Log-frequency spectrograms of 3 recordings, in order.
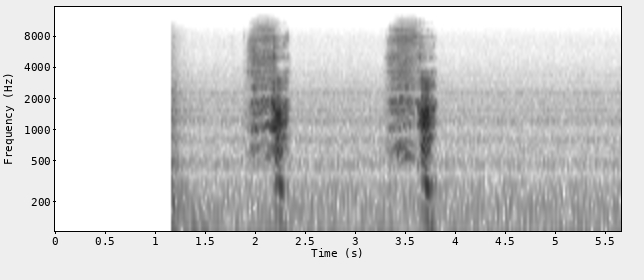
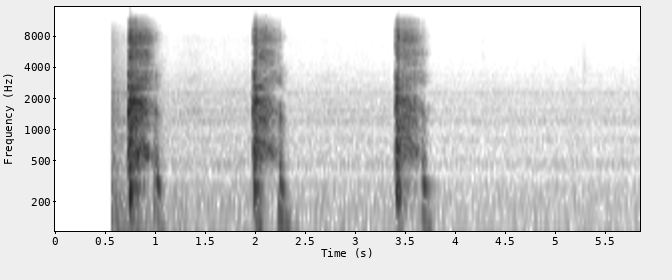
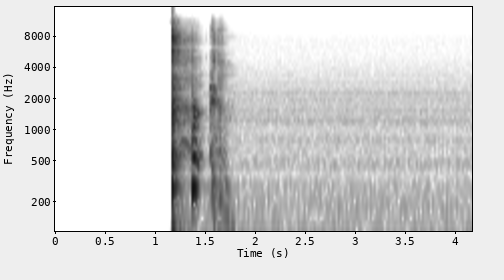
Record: {"exhalation_length": "5.7 s", "exhalation_amplitude": 24039, "exhalation_signal_mean_std_ratio": 0.24, "three_cough_length": "5.9 s", "three_cough_amplitude": 26949, "three_cough_signal_mean_std_ratio": 0.25, "cough_length": "4.2 s", "cough_amplitude": 32768, "cough_signal_mean_std_ratio": 0.18, "survey_phase": "alpha (2021-03-01 to 2021-08-12)", "age": "45-64", "gender": "Male", "wearing_mask": "No", "symptom_none": true, "smoker_status": "Ex-smoker", "respiratory_condition_asthma": false, "respiratory_condition_other": false, "recruitment_source": "REACT", "submission_delay": "2 days", "covid_test_result": "Negative", "covid_test_method": "RT-qPCR"}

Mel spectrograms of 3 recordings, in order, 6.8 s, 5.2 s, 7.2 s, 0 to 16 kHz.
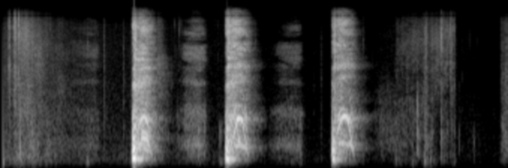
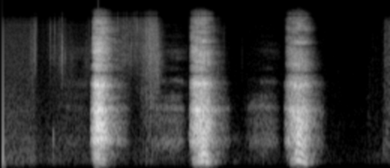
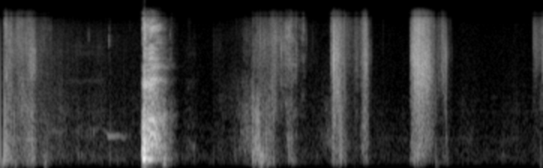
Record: {"three_cough_length": "6.8 s", "three_cough_amplitude": 29204, "three_cough_signal_mean_std_ratio": 0.25, "exhalation_length": "5.2 s", "exhalation_amplitude": 26347, "exhalation_signal_mean_std_ratio": 0.28, "cough_length": "7.2 s", "cough_amplitude": 29204, "cough_signal_mean_std_ratio": 0.18, "survey_phase": "beta (2021-08-13 to 2022-03-07)", "age": "65+", "gender": "Male", "wearing_mask": "No", "symptom_none": true, "smoker_status": "Never smoked", "respiratory_condition_asthma": true, "respiratory_condition_other": false, "recruitment_source": "REACT", "submission_delay": "2 days", "covid_test_result": "Negative", "covid_test_method": "RT-qPCR", "influenza_a_test_result": "Negative", "influenza_b_test_result": "Negative"}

